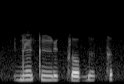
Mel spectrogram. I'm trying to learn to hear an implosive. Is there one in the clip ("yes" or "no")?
yes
